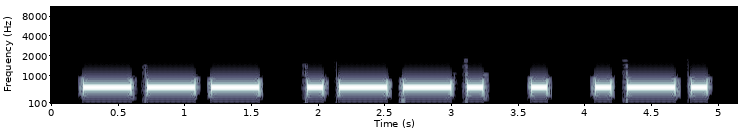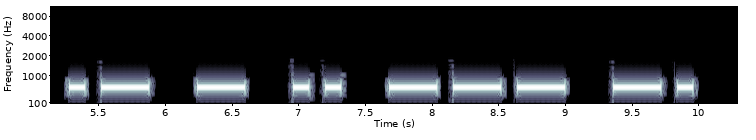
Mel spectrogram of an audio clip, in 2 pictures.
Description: Morse code, heard as a keyed tone, about 10 wpm, 610 Hz. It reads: OPERATION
